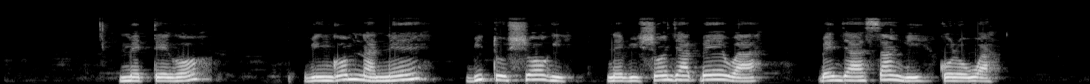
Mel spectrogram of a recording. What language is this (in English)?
Mpiemo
